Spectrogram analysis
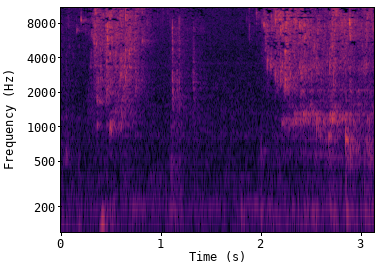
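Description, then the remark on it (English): A small dram being poured from a bottle into a glass, with uneven splashing glugs in a couple of bursts and a brief pause between, fairly loud and bright, no voices. “I made a nice clogging sound.”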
